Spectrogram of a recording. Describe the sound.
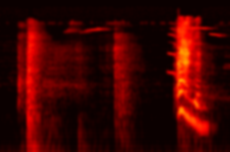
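A door in a radio drama about the Prophet's Hijra: two dull wooden thuds spaced about a second apart, then a louder knock as a voice speaks.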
